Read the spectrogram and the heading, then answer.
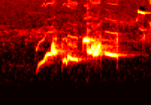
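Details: Eurasian blackbird from Castricum, the Netherlands, giving a short, smooth rising and falling fluted warble lasting about a second and a half.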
